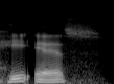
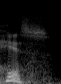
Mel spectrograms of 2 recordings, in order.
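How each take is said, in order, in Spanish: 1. Se dice como dos palabras separadas. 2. Se dice como una palabra contraída. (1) "un he is" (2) "lo puedo convertir fácilmente en his"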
